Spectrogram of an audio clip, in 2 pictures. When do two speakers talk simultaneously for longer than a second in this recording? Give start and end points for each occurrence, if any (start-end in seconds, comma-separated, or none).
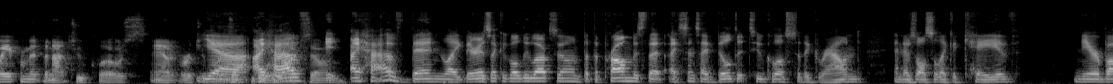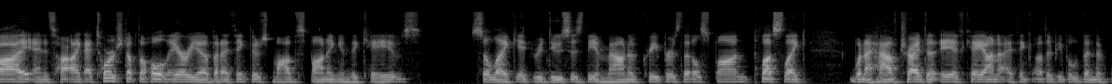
1.9-3.5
